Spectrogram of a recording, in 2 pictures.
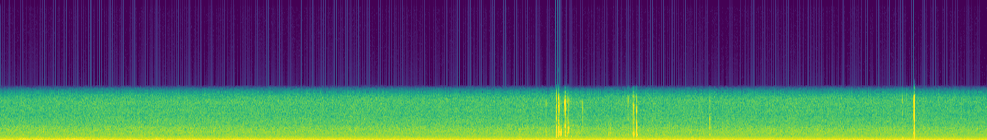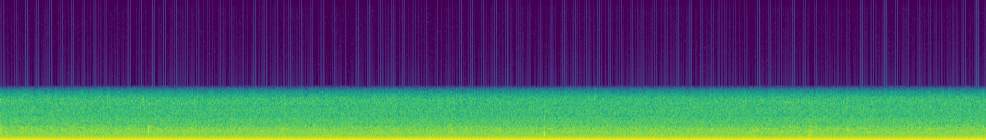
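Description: Steady electrical hum made of several constant tones over a faint hiss, with a few short sharp clicks about eight to fourteen seconds in. No thunder is heard.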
